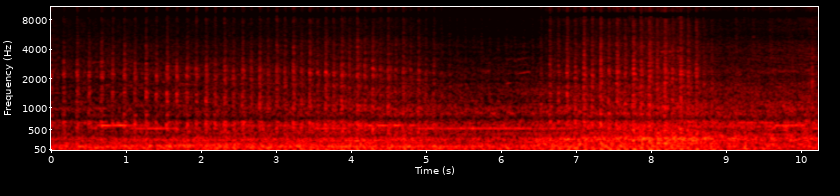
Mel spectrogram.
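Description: J&H McLaren steam traction engine running under way with a rapid, even beat, getting louder as it comes near and loudest about eight seconds in.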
